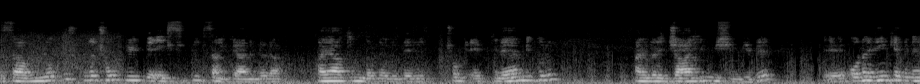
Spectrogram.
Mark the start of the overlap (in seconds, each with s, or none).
none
